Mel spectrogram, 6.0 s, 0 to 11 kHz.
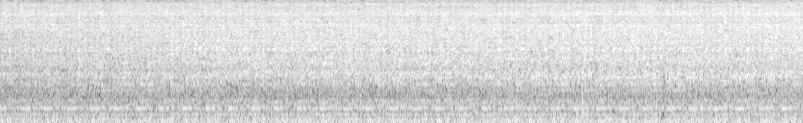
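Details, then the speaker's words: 2004 Toyota Tacoma four-cylinder, 141,000 miles, after swapping coils and plugs: still a cylinder 1 misfire, lumpy loping idle about twice a second; later traced to a bad injector. "So we swapped. We are still cylinder 1 misfire. So this is going to get pretty interesting now."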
